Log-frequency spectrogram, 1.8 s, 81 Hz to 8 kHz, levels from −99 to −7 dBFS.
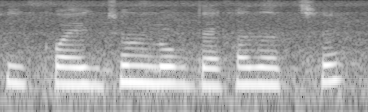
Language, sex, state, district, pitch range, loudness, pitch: Bengali, female, Tripura, West Tripura, 250-270 Hz, -13 LUFS, 255 Hz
